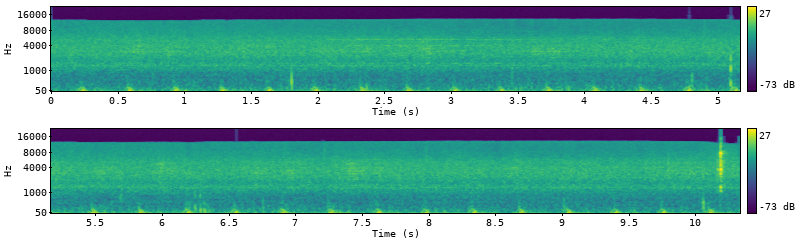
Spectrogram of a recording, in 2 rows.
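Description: Regular soft low thumps over a steady noisy hiss; heartbeat at roughly 85 beats a minute.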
